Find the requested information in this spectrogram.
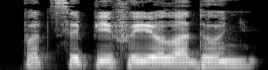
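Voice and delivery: ordinary delivery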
